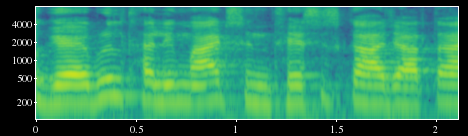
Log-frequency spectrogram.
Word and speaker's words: Phthalimide: इसमें PH एक तरह से यहाँ साइलेंट है, थैलीमाइड इस तरह से लिखा जाता है।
